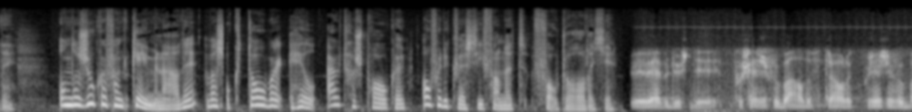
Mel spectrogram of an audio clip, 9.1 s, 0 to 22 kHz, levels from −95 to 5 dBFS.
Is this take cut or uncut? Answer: cut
